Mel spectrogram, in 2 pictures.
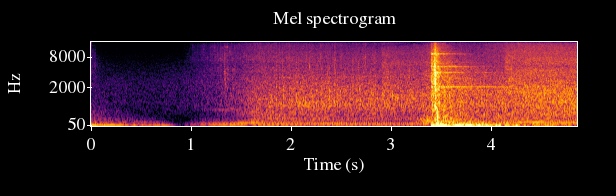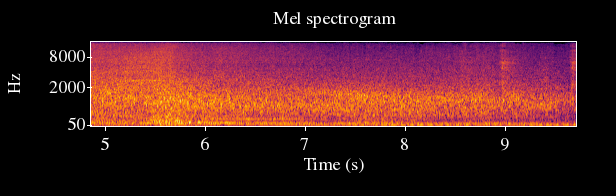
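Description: A car engine idles.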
